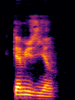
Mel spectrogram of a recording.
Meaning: Camusian
- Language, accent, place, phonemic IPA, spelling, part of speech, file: French, France, Lyon, /ka.my.zjɛ̃/, camusien, adjective, LL-Q150 (fra)-camusien.wav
